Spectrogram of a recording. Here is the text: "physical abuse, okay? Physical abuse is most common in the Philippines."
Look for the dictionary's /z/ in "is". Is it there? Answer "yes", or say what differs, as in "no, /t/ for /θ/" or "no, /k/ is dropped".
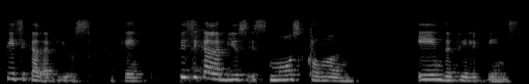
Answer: no, /s/ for /z/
